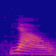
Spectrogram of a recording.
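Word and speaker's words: Yaw: Just on your, how do we pronounce his name actually? Yao.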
